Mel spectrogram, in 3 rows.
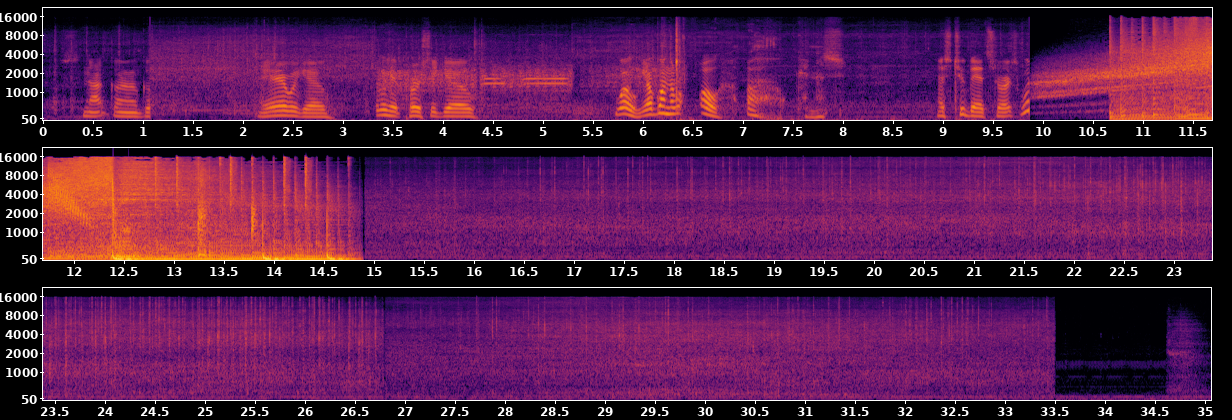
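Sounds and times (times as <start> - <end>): wheels clicking over rail joints: 0.0 - 4.3, 5.3 - 9.8, 14.9 - 33.5
model train motor whir: 0.0 - 9.9, 14.9 - 33.5.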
